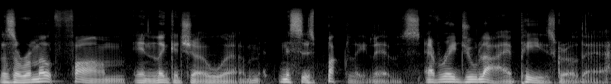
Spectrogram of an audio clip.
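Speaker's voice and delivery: low, deep voice in an advertising copy read. Quoting a famous recording-studio blooper: Orson Welles impression. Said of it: "you're quoting Orson Welles', uh, greatest blooper".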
